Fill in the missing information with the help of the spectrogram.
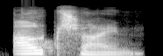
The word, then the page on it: outshine: Indian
